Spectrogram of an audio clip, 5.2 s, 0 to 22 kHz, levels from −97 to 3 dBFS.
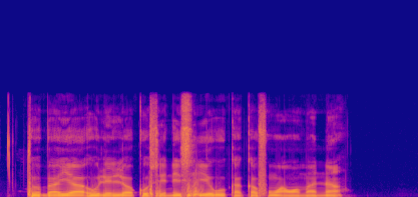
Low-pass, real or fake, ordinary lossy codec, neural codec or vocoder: none; real; none; none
